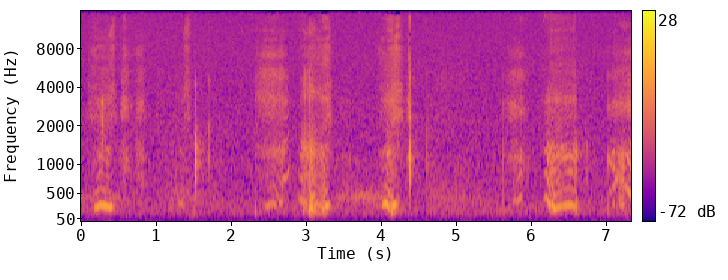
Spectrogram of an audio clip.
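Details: A young child hiccups repeatedly, with several abrupt, voiced hiccups close together in a quiet room.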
